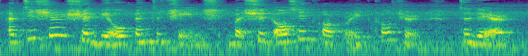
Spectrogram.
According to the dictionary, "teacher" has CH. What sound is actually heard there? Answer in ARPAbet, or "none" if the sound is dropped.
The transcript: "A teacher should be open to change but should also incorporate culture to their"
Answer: SH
